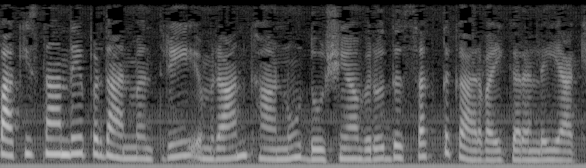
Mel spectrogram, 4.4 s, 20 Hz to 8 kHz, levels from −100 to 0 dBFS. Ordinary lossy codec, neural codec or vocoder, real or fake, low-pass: none; none; real; 7.2 kHz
